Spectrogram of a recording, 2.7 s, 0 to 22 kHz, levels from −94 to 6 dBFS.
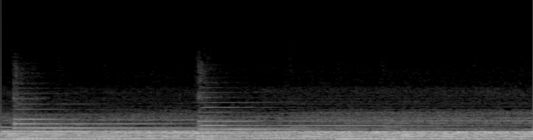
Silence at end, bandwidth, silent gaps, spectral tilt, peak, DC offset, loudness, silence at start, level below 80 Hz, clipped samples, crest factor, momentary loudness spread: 0 s; 7.8 kHz; none; -8 dB/octave; -10 dBFS; under 0.1%; -23 LUFS; 0 s; -42 dBFS; under 0.1%; 14 dB; 3 LU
